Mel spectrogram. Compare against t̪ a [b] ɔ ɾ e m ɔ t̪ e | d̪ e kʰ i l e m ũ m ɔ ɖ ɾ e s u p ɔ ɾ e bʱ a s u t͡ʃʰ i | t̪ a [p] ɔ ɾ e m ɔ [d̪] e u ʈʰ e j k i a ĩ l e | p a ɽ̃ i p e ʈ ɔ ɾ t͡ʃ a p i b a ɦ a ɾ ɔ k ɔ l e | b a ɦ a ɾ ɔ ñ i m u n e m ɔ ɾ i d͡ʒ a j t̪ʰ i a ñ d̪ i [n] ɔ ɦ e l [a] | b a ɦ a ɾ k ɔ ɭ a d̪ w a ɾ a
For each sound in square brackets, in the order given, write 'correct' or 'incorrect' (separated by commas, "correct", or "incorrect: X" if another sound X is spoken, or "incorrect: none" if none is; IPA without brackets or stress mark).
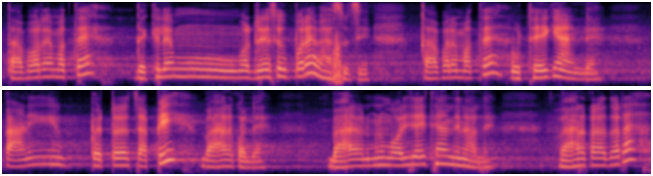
incorrect: p, correct, incorrect: t̪, correct, incorrect: e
